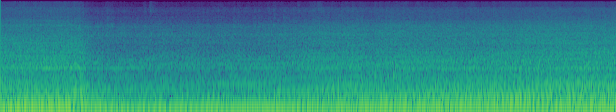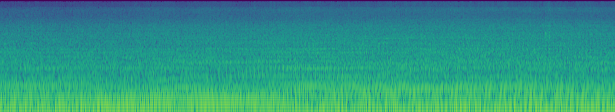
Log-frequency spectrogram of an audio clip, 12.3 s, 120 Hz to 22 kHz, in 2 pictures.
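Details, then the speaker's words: 1984 Chevy Silverado V8 after ignition timing adjustment for a slight miss, test drive in overdrive: deep even drone at highway speed with no stumble or surging; smooth cruise. "This is so much smoother. I like this. This is doable. I like this better. Much better."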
